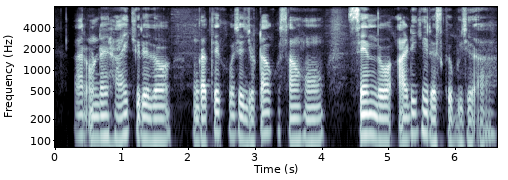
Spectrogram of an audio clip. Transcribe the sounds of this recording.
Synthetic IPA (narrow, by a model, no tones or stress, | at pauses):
aɾɔ̰ɳɖɛɦajkiɾɛd̪ɔ | ɡat̪ɛkɔt͡ʃɛd͡ʒɔʈawkɔsãwɦɔ̃sɛnd̪ɔa̰ɖiɡɛɾəskəbud͡ʒa̰ʔa̰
